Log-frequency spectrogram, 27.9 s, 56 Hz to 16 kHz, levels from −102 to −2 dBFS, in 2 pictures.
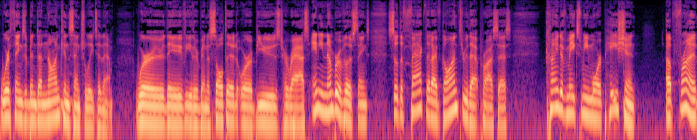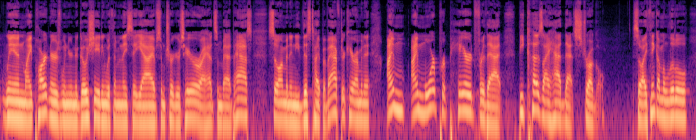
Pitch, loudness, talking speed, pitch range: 130 Hz, -19 LUFS, 195 wpm, 115-150 Hz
